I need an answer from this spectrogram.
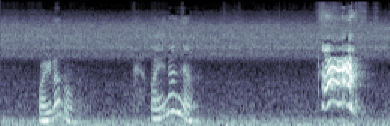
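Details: A first pet cat meows indoors in a small room: two short rising-and-falling harmonic meows about a second apart, then a louder, higher squeal near the end, with a person speaking softly around the calls.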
